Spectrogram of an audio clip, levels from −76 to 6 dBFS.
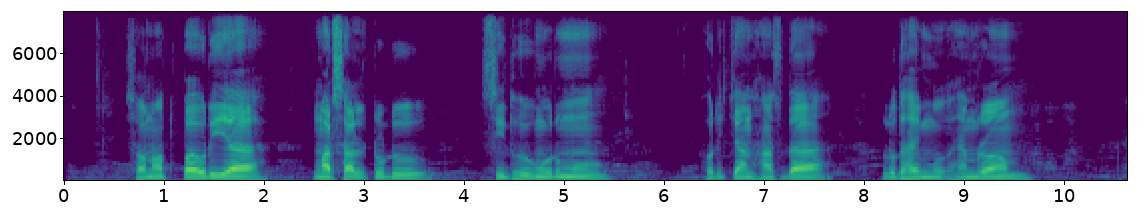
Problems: background sounds at intervals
